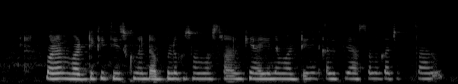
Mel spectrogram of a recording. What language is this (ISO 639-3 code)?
tel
